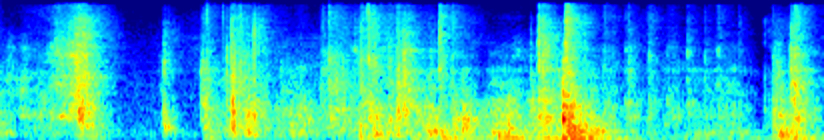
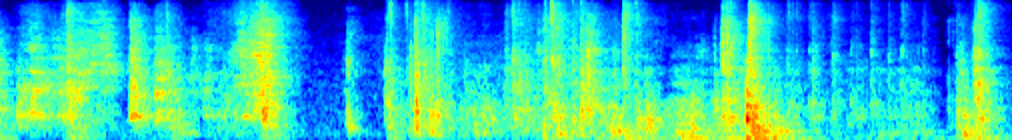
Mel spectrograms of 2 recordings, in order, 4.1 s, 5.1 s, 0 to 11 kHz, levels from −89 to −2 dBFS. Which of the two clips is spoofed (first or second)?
first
